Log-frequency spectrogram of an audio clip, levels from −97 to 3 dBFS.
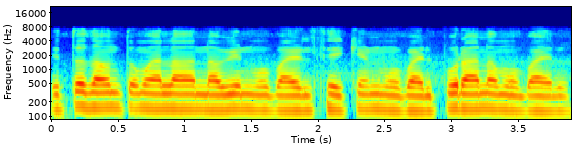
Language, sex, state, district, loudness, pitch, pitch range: Marathi, male, Maharashtra, Aurangabad, -20 LUFS, 145 Hz, 135-150 Hz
